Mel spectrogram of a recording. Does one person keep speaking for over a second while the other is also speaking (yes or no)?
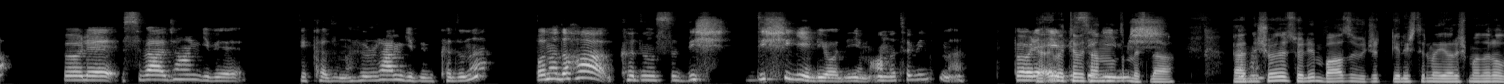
yes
